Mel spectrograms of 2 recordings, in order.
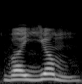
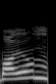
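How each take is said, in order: First: The word starts with a w sound. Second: The word starts with a b sound. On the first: The speaker calls it right. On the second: The speaker calls it wrong.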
